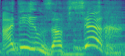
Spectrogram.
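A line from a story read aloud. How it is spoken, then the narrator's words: Joyful shout. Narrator (Russian): Микки радостно выкрикнул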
